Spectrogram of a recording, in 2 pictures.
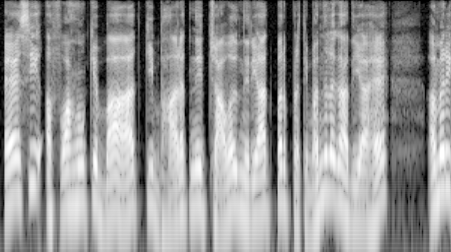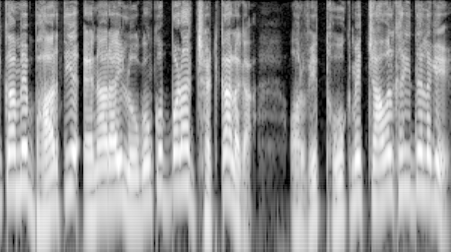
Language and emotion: Hindi, surprised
